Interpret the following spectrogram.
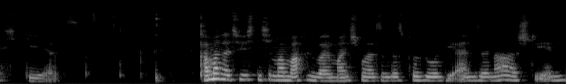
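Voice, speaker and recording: A woman speaks at a fairly quick pace and medium pitch with fairly even intonation, big swings in loudness and long, frequent pauses. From Georgia, raised in Germany. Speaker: student podcast co-host. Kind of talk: casual chat.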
